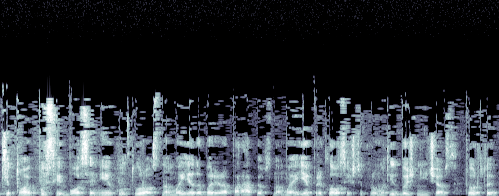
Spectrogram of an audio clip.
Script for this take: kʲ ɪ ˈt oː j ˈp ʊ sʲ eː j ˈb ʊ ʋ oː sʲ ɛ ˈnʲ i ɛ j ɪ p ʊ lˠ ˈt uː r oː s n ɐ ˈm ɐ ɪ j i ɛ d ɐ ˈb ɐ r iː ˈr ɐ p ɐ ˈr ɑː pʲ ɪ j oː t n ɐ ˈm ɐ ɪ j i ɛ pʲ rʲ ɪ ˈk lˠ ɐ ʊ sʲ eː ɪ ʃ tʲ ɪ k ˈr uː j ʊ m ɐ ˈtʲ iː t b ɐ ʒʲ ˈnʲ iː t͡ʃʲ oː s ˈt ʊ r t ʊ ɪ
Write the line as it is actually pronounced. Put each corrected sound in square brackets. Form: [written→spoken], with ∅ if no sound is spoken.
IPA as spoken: kʲ ɪ ˈt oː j ˈp ʊ sʲ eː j ˈb ʊ ʋ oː sʲ ɛ ˈnʲ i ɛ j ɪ [p→k] ʊ lˠ ˈt uː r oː s n ɐ ˈm ɐ ɪ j i ɛ d ɐ ˈb ɐ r iː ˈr ɐ p ɐ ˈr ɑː pʲ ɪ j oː [t→s] n ɐ ˈm ɐ ɪ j i ɛ pʲ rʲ ɪ ˈk lˠ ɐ ʊ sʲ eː ɪ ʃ tʲ ɪ k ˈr uː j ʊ m ɐ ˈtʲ iː t b ɐ ʒʲ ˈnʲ iː t͡ʃʲ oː s ˈt ʊ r t ʊ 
